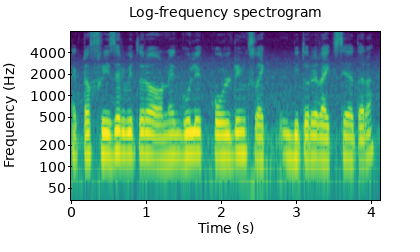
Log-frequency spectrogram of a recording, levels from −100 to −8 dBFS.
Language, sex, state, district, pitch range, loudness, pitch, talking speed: Bengali, male, Tripura, West Tripura, 135-150 Hz, -15 LUFS, 140 Hz, 130 wpm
